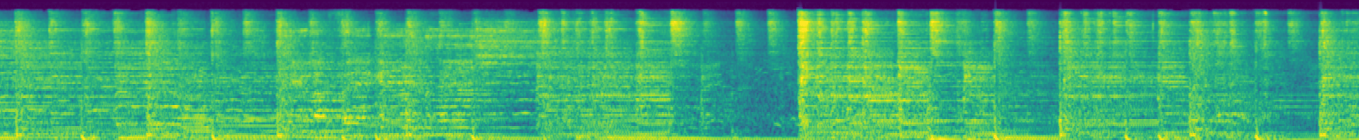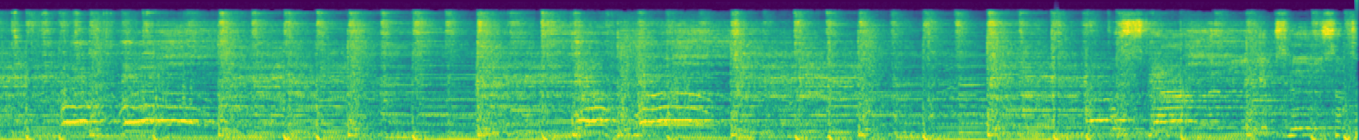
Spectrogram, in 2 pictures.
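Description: Live rock band playing: acoustic and electric guitars over bass and drums, with a pitched lead line wavering above the band.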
